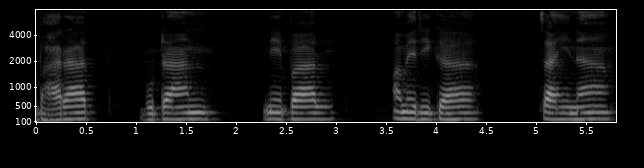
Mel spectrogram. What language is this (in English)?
Nepali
